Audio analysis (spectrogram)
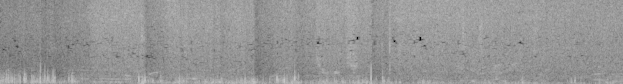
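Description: Strong wind buffets the microphone in a constant roaring rush at an outdoor frisbee tournament final, with voices faintly mixed into the blustery noise.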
